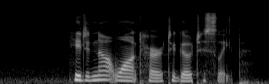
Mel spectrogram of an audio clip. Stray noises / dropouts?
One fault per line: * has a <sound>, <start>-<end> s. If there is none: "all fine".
all fine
